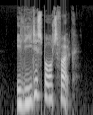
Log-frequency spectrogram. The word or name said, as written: elitesportsfolk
